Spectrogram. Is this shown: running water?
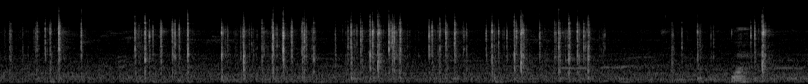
no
